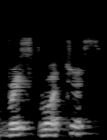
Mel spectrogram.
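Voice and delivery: normal talking voice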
